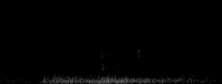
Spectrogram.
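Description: Steady rain falls outside at night, hissing throughout while a deep roll of thunder swells and fades in the middle; no one speaks, and the whole scene is fairly quiet.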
